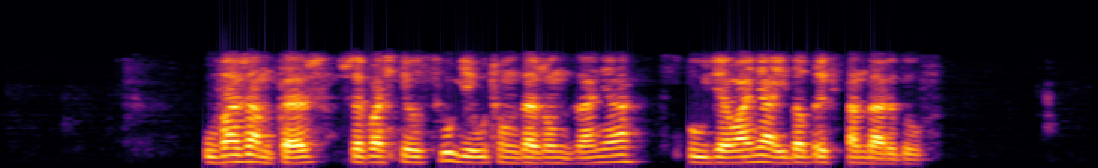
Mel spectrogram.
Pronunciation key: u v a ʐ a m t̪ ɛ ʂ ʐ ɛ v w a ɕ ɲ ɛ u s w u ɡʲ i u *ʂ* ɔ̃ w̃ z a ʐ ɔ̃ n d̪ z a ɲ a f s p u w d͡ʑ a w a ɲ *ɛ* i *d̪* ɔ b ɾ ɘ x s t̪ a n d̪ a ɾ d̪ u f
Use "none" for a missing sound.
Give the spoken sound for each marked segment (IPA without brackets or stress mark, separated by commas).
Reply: t͡ʂ, a, d̪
